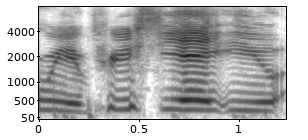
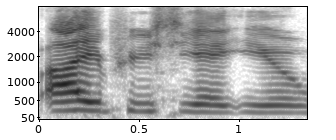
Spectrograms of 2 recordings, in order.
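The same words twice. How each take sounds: First: Appreciate stressed, we unstressed. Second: I stressed, appreciate lighter. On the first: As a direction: lean on appreciate in we appreciate you. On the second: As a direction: hit the word I in I appreciate you. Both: Shown as a demonstration.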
